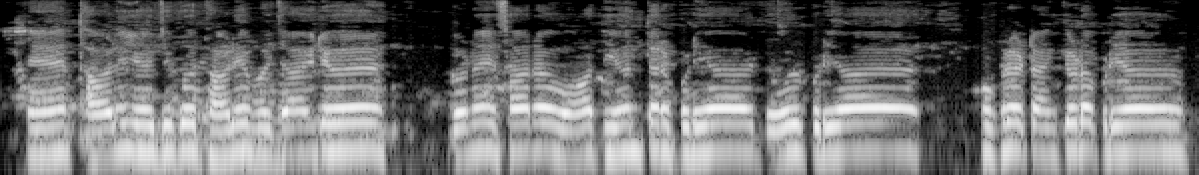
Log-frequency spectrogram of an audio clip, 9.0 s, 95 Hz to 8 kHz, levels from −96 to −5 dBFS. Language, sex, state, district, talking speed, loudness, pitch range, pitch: Marwari, male, Rajasthan, Nagaur, 135 wpm, -17 LUFS, 160-175 Hz, 170 Hz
